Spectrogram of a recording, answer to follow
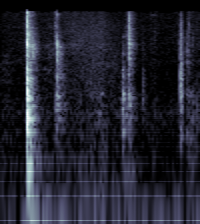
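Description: A chisel tapping against the end of a wooden rail: one sharp tap about a quarter second in, then a few fainter ticks about half a second apart.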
